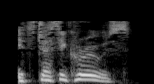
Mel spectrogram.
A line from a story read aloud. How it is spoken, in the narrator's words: he shouted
